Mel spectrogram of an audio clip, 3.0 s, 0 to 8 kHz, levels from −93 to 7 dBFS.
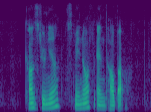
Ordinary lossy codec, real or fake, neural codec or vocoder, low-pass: Opus, 24 kbps; fake; codec, 16 kHz, 4.8 kbps, FACodec; 7.2 kHz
